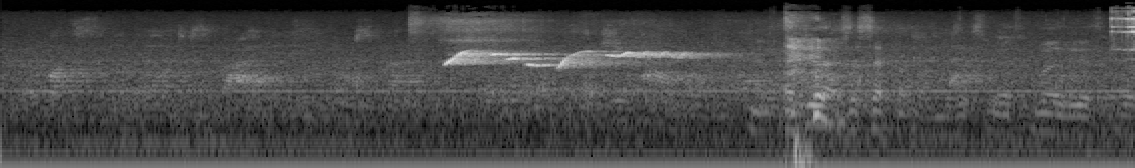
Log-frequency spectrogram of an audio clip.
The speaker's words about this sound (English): Can you do the whistling one before we go? I love that.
